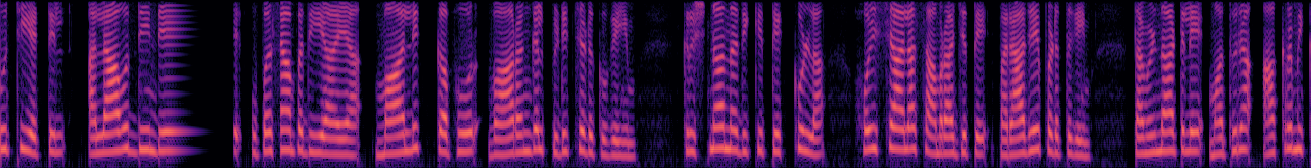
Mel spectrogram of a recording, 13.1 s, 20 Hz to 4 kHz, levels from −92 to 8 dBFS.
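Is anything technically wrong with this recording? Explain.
Yes. The speech has four timing faults.

From 1.66 to 2.35 s there is a call audio freeze. The last sound is stretched into a fading buzz, then about 0.32 s of silence. The likely cause is delayed packets draining the jitter buffer. Speech then resumes where it stopped, so 0.67 s of delay is inserted and nothing is lost.

At 2.8 s the audio skips ahead. Roughly 0.2 s of speech is dropped. The two sides are joined by only an 8 ms fill, so the speech jumps forward abruptly.

From 2.86 to 4.92 s the jitter buffer slows the speech down. It repeats single pitch periods again and again to rebuild its reserve. Playback runs at 90 percent speed and the pitch stays the same. Sounds are drawn out, adding 0.22 s.

From 8.52 to 12.96 s the jitter buffer speeds it up. Short pieces of one or a few pitch periods are cut out repeatedly to reduce the buffered delay. 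The speech plays at 114 percent, about 0.7 s shorter, and sounds hurried at the same pitch. Throughout, nothing is heard above 4 kHz, which fits a G.711 call codec.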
